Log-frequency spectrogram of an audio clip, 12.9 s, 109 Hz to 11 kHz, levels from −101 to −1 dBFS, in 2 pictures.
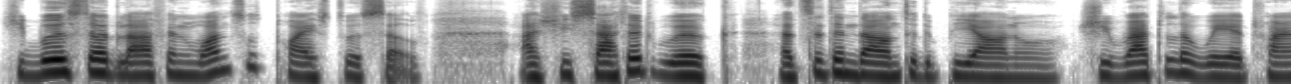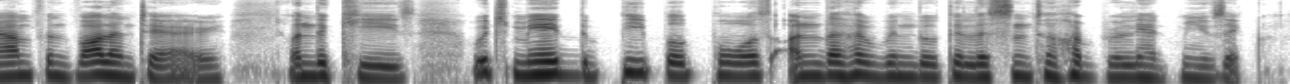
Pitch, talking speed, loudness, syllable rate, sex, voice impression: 170 Hz, 200 wpm, -21 LUFS, 5.5 syllables/s, female, slightly feminine, adult-like, intellectual, slightly calm, slightly strict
